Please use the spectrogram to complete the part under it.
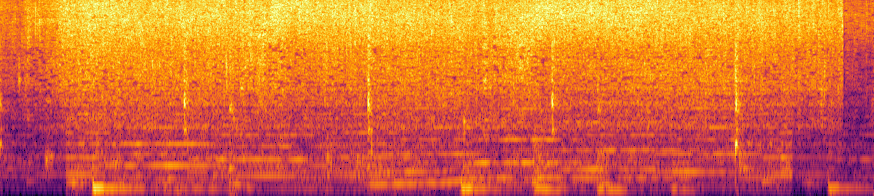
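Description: Carrots and other vegetables with tomato and ginger-garlic paste stir-fried in a pan over a wood-fired stove, a steady close sizzle broken by scraping stirs and light clinks, with no voices.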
